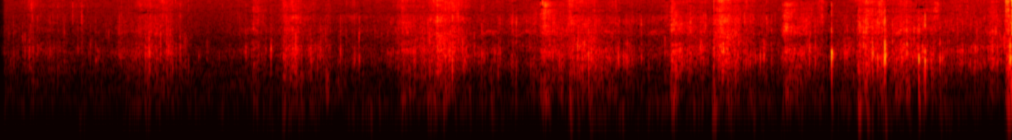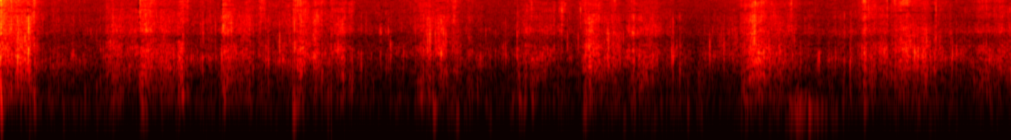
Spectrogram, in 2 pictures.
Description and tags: Two people walking on a gravel path.
Recorded at Wallington (National Trust property), near Rothbury, Northumberland, UK, on iPhone as video.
